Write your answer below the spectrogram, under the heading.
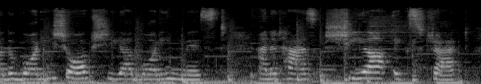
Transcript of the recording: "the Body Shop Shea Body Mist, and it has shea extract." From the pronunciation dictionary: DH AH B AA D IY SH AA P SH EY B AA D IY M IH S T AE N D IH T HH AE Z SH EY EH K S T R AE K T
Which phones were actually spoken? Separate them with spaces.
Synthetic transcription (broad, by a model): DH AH B AA D IY SH AA P SH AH B AA D IY M IH S T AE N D IH T HH AE Z SH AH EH K S T R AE K T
